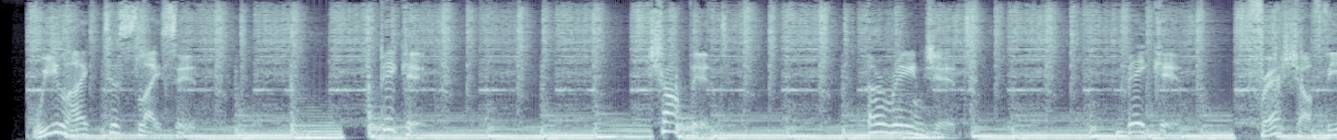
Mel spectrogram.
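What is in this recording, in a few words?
TV commercial, English Singaporean Male; Subway Fresh From The Start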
